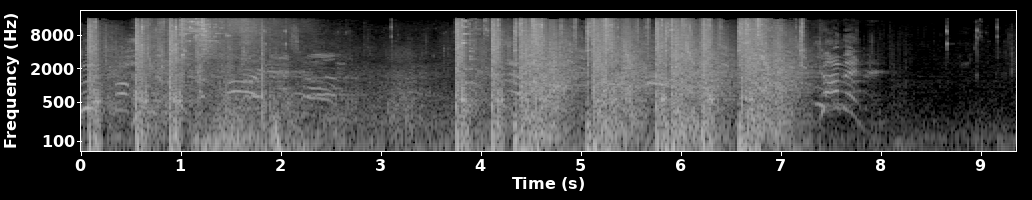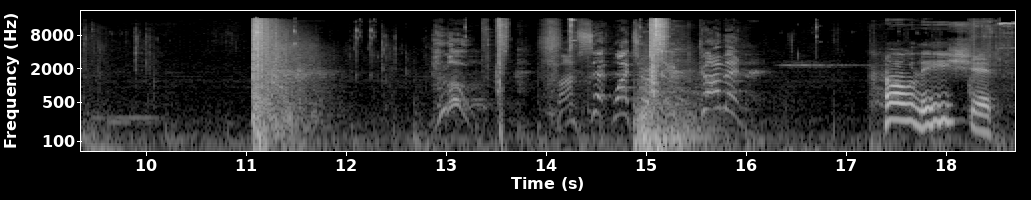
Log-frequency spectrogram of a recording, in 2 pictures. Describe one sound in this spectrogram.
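Men grunt and cry out in pain.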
